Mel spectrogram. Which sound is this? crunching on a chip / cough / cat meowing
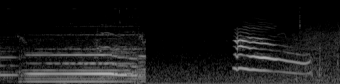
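cat meowing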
